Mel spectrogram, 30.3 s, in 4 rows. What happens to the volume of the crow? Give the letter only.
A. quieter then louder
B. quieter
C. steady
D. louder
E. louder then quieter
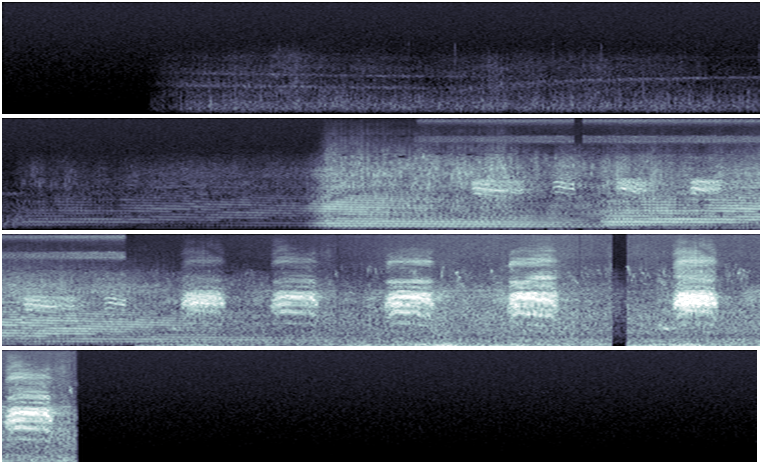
D.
